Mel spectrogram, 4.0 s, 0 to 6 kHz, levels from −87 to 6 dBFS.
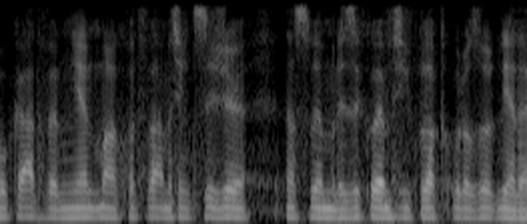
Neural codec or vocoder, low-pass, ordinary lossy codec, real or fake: codec, 16 kHz in and 24 kHz out, 0.9 kbps, LongCat-Audio-Codec, four codebook decoder; 5.4 kHz; AAC, 32 kbps; fake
